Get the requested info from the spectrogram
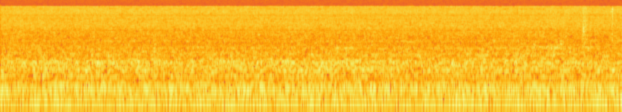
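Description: Steady low background hum.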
